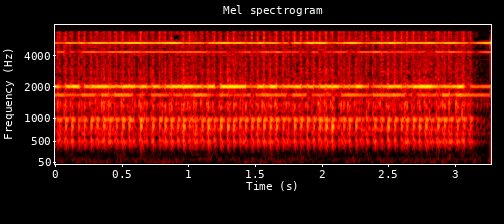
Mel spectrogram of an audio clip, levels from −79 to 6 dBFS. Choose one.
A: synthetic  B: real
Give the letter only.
B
